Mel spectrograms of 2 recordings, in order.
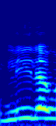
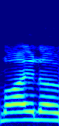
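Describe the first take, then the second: First: The first syllable sounds like 'lee'. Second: The first syllable sounds like 'lie'. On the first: "Like Lilo and Stitch?" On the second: "Or Lilo like Silo on Nuke?"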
